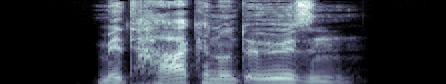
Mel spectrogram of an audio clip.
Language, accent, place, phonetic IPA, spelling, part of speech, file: German, Germany, Berlin, [mɪt ˈhaːkn̩ ʊnt ˈøːzn̩], mit Haken und Ösen, prepositional phrase, De-mit Haken und Ösen.ogg
- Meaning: by hook or by crook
